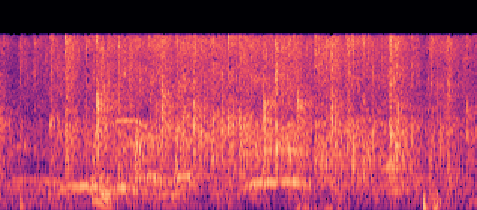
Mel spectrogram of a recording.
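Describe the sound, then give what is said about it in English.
An audience claps steadily for several seconds as a speaker is introduced to give a talk, a dense, even patter of many hands at a fairly loud level, with faint voices murmuring underneath. “I think it's always best to clap afterwards in case you disagree with what I'm about to say.”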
